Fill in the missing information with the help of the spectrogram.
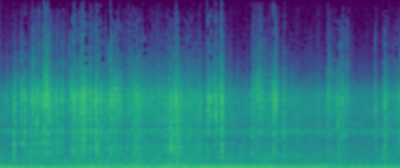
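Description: Dry leaves crunching and crackling in quick, irregular bunches of small cracks, thickest in the first half, over a steady low hum.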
